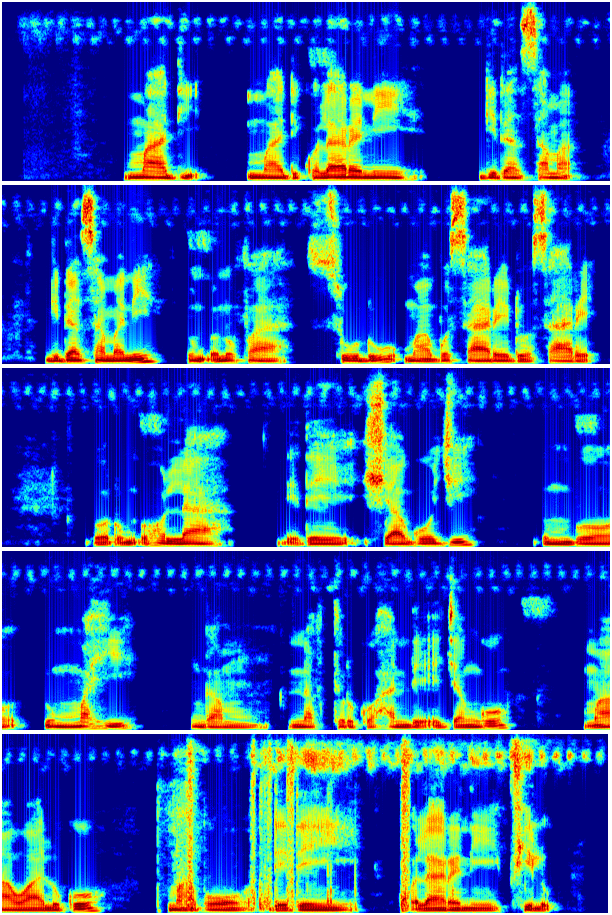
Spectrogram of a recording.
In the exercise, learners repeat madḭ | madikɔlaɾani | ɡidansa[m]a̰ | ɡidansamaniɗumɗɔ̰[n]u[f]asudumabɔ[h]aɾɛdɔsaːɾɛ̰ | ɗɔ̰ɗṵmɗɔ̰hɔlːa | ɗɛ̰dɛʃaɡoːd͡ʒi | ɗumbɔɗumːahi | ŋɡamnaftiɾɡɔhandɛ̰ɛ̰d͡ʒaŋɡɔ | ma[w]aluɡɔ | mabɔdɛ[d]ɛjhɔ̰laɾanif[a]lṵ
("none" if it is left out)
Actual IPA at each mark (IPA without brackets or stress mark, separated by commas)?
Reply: m, n, f, s, w, d, i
